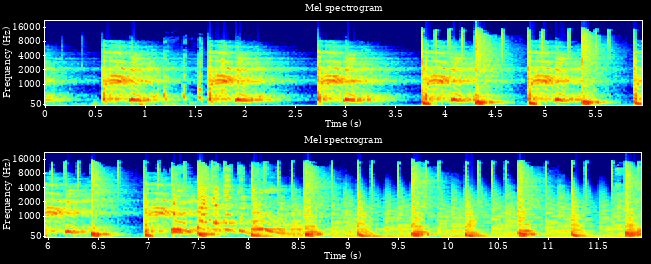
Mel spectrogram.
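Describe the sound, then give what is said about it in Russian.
A track built from coughs: loud, sharp coughing bursts repeat in a steady beat, then a dense electronic pattern joins and the rhythm speeds into a layered, musical groove. “Да, да, как обычно, ритм в виде кашля, да.”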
